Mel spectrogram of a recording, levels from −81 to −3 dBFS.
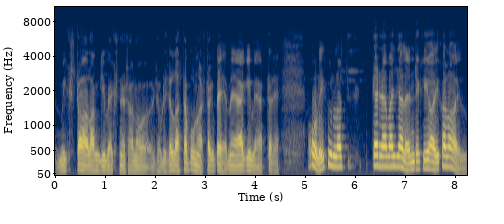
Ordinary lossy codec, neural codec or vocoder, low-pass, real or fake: none; none; 9.9 kHz; real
